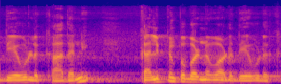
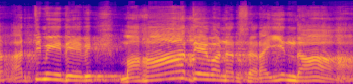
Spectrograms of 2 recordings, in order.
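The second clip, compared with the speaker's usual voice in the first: fiery preaching; 6 semitones higher than usual. Acted. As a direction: thunder it at the congregation. Preacher rebukes the crowd.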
